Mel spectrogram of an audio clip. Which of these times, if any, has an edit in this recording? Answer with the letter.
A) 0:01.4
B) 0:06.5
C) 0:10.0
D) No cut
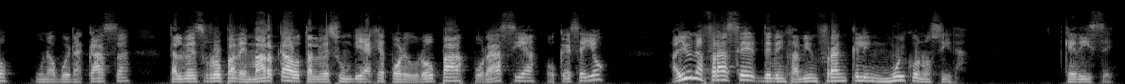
B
